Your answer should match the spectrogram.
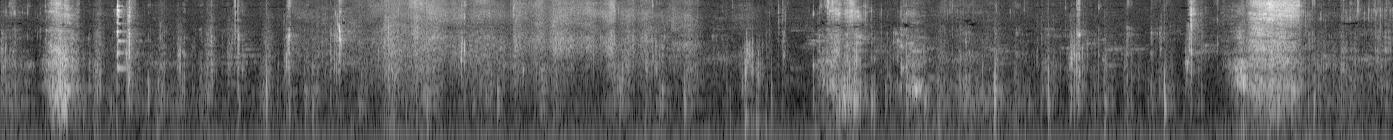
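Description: Close-up sound of a person eating thick noodles with chopsticks: several slurps of about a second each, near the start, midway and near the end, with wet chewing and mouth clicks between.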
